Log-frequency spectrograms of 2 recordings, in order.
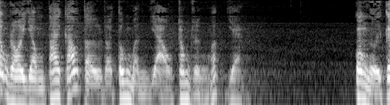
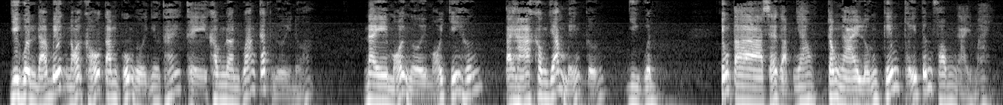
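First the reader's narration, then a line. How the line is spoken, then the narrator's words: Harsh laughing. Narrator (Vietnamese): hắn cất tiếng cười gay gắt và nói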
